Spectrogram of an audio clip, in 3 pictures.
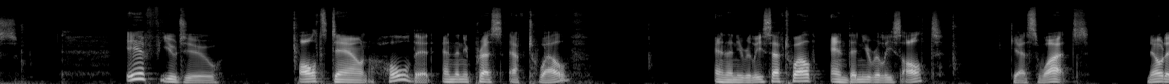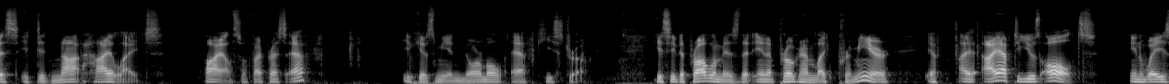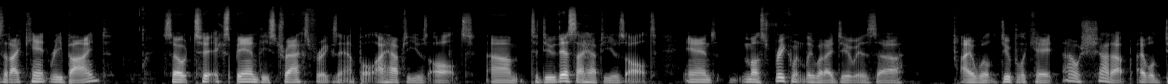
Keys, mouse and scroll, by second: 0.8-1.5 typing, 5.4 alt+F12, 15.1 f, 17.3 ctrl+z, 32.9 ctrl+z, 33.0 Delete.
